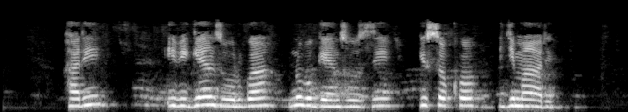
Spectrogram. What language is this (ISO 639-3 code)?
kin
